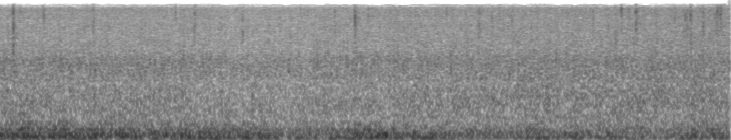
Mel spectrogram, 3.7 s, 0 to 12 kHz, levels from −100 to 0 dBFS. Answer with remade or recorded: recorded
